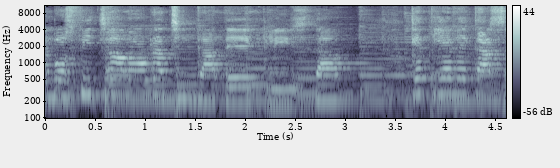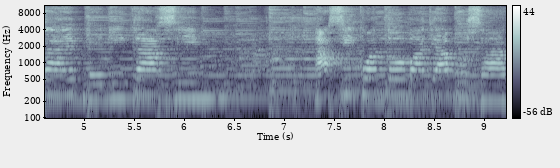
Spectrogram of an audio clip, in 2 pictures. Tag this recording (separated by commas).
Music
